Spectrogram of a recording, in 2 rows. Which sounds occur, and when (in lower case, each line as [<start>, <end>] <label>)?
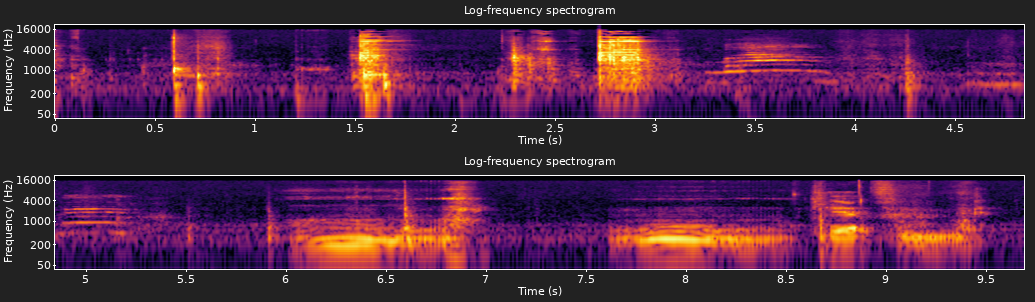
[0.00, 9.65] mechanisms
[4.56, 5.28] meow
[6.57, 6.71] tap
[7.65, 8.61] human voice
[8.65, 9.54] male speech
